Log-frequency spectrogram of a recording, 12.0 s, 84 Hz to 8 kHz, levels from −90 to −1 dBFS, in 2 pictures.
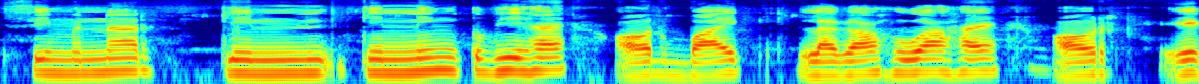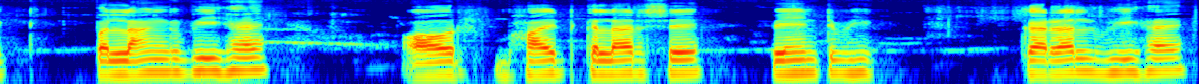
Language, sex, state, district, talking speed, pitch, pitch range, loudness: Hindi, male, Bihar, Jahanabad, 120 wpm, 160 Hz, 155-180 Hz, -21 LUFS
